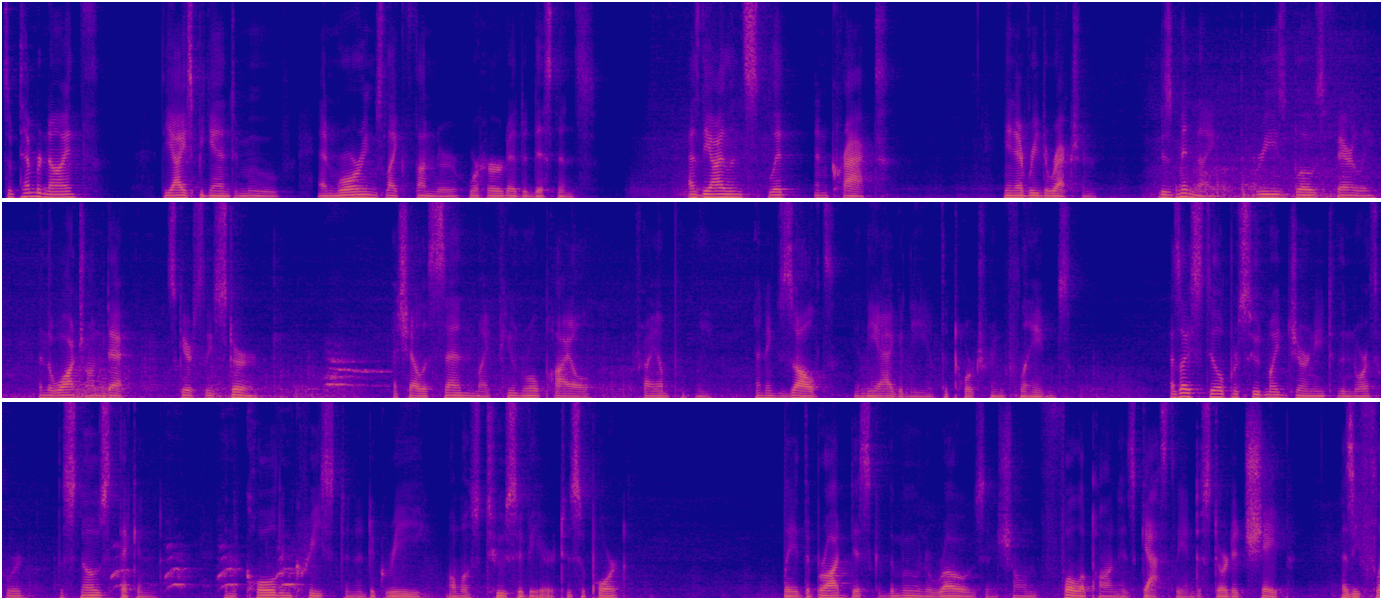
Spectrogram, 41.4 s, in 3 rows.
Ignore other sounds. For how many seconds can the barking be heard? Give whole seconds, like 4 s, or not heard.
3 s.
